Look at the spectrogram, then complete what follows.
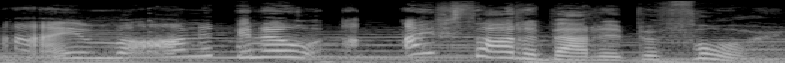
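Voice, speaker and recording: High-voiced earnest young boss lady. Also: very animated, moderate pace, full character voice. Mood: earnest, reflective. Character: earnest, sentimental young woman boss, easily flustered. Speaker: game character, young leader. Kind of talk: video game voice acting. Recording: studio voice over game music.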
